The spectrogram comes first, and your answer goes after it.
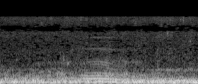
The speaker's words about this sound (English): Here I am at home, taking a jacuzzi, smoking a little stogie.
